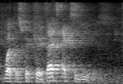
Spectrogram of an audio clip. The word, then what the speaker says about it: exegesis: Exegesis is, if you want to spell that, E-X-E-G-E-S-I-S.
